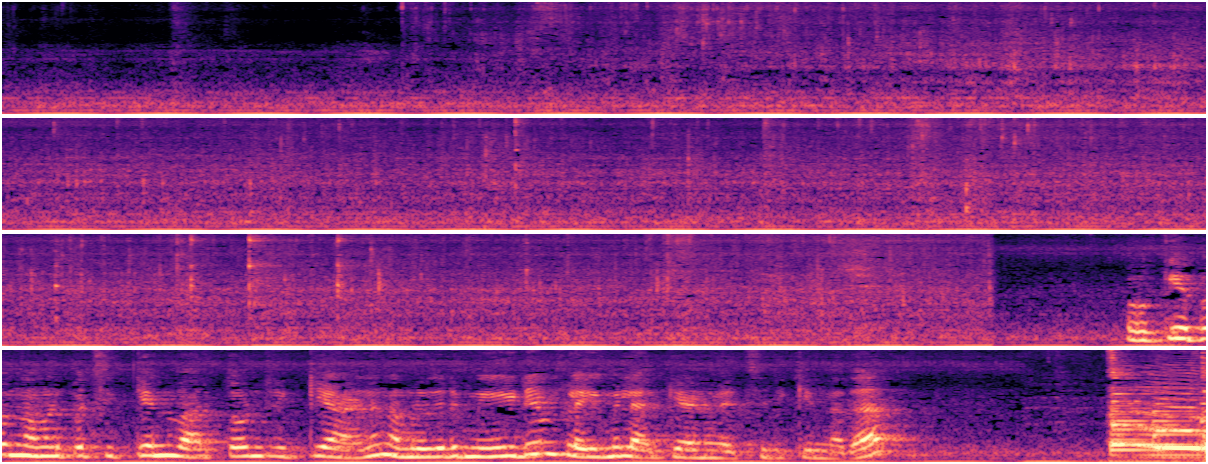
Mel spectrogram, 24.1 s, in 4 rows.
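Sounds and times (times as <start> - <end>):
steady low hum: 0.0 - 24.0
chicken sizzling in oil: 2.2 - 17.0.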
